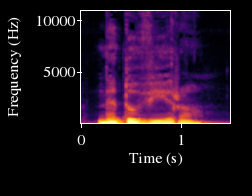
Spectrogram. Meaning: 1. distrust, mistrust 2. nonconfidence, no confidence
- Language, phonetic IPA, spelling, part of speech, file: Ukrainian, [nedɔˈʋʲirɐ], недовіра, noun, Uk-недовіра.ogg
